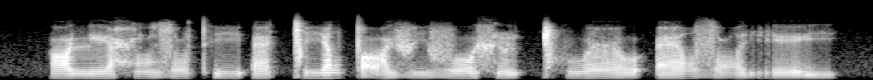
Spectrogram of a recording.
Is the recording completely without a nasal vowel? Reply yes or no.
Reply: no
